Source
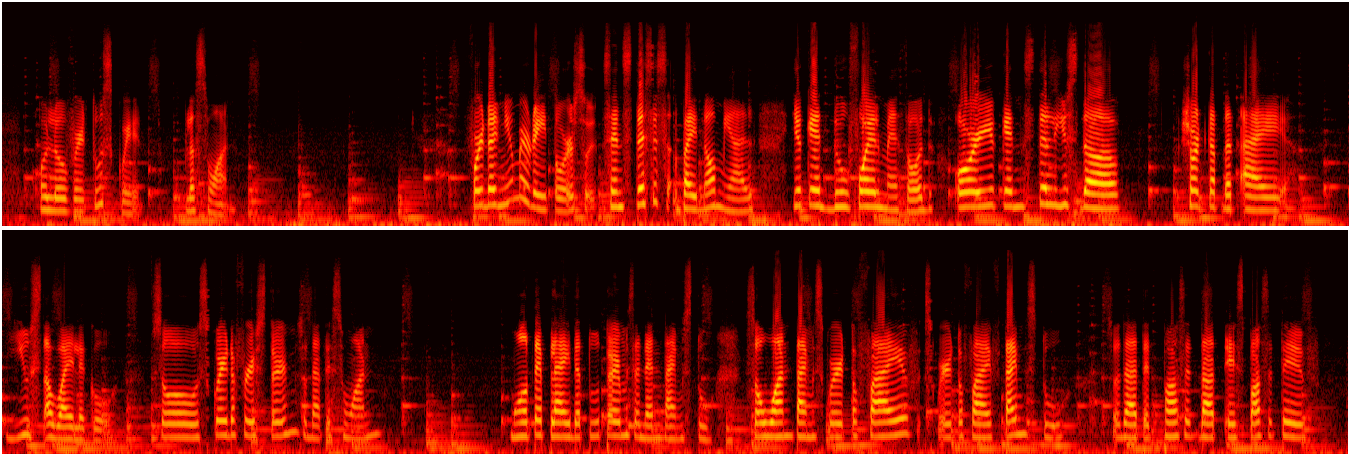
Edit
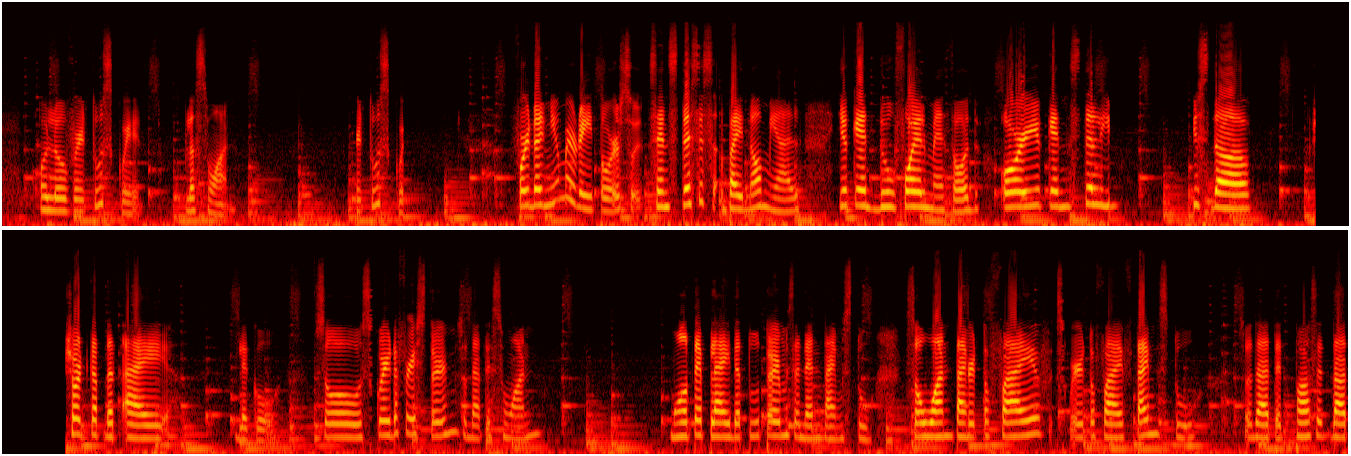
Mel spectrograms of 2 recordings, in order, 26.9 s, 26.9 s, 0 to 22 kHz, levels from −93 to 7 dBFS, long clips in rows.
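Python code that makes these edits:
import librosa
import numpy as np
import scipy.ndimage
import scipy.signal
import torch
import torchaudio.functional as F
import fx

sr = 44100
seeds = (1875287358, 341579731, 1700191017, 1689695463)

y = fx.edit(x, sr, fx.duplicate(start_s=0.78, length_s=0.46, to_s=3.55),
    fx.insert_silence(at_s=11.82, length_s=0.98),
    fx.cut(start_s=13.56, length_s=0.66),
    fx.speed_span(start_s=15.77, length_s=0.29, speed=1.12),
    fx.duplicate(start_s=17.17, length_s=0.85, to_s=10.61),
    fx.cut(start_s=21.54, length_s=0.28), tone=tone)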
